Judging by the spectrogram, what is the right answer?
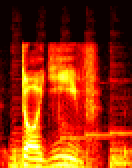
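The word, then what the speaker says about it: Dolliv: This is double L again, so this would be doyiv.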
